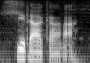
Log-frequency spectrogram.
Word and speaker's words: hiragana: the word hiragana properly so it's hiragana so as you notice it's it's also important for japanese to lengthen the a's at the end of most of the making sounds is a bit different but as you can see r seems to it lasts a bit longer doesn't it it's not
